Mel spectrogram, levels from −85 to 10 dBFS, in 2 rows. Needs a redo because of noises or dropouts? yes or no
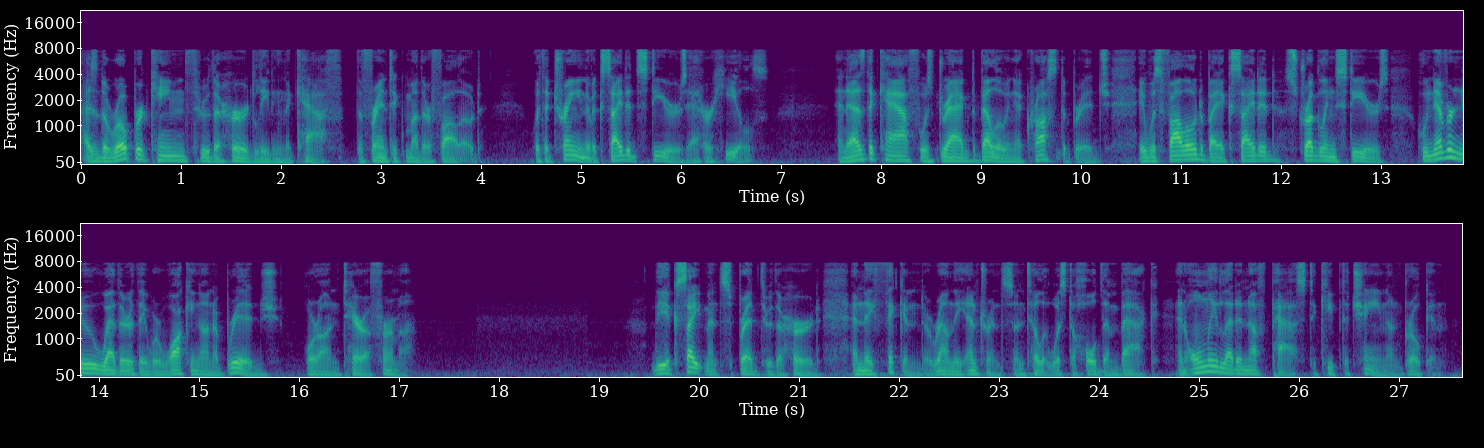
no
